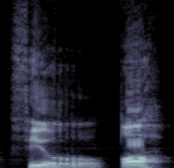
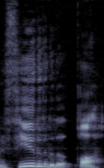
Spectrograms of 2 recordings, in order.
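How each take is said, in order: First: FIRQAH with a heavy, dark r; thick r. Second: "firqah" with a light r after a clear "i"; wrongly thin r. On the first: Teacher shows how we read it before isti'la, thick r. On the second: Teacher shows what it is not, thin r. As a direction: keep the r in "firqah" thin, as a mistake. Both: Shown as a demonstration. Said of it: "bukan firqah".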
